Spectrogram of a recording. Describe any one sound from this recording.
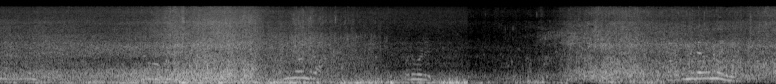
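Waves wash and break on a shore, outdoors in wind.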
